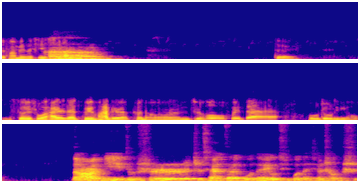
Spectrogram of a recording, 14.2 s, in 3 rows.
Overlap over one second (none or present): none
